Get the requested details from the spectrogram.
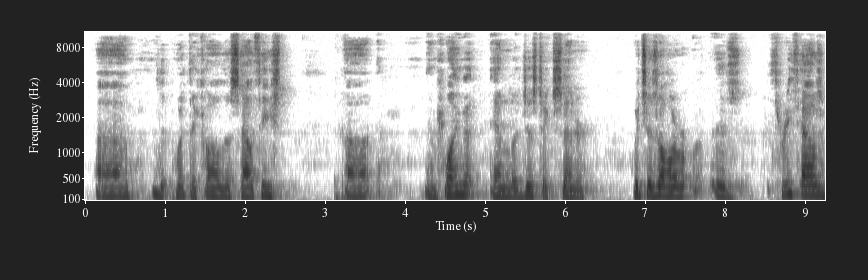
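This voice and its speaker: The pace is very slow, broken by long, frequent pauses. The tone is dark and mellow, with fairly even intonation. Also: man. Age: 80s+. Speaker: retired county economic development director, guest speaker. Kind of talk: presentation. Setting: community meeting with audience. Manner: halting, many fillers.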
